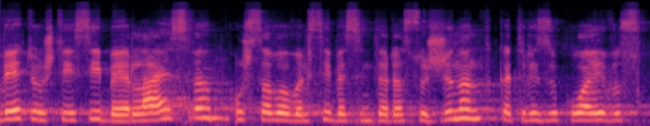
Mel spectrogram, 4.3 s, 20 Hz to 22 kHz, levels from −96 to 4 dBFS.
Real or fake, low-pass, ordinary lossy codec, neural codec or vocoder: fake; 19.8 kHz; Opus, 24 kbps; vocoder, 44.1 kHz, 128 mel bands every 256 samples, BigVGAN v2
